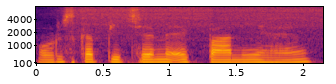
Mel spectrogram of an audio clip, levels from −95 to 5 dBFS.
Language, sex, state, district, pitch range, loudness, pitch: Hindi, male, Arunachal Pradesh, Papum Pare, 125-130 Hz, -19 LUFS, 125 Hz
